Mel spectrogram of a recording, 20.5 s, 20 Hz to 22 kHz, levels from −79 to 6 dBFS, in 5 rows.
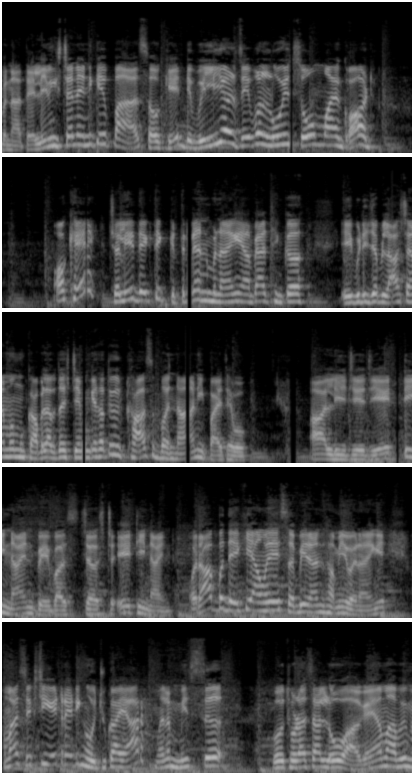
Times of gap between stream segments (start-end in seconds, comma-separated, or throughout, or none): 2.88-2.91, 4.93-4.95, 5.95-6.00, 8.00, 9.00-9.04, 10.04-10.08, 11.08-11.14, 12.14-12.17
